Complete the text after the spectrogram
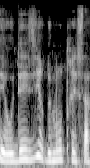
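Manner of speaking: ordinary delivery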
